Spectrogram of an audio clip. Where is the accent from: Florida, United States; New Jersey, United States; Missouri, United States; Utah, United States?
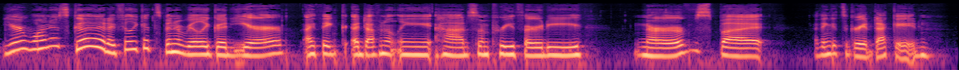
New Jersey, United States; moved away as an adult; also born or lived in Boston; I was born and raised in New Jersey, where I am now, though I did live in Boston for ten years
